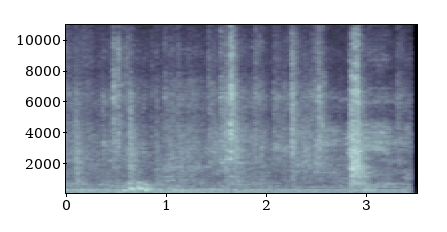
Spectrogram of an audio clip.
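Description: Jacobin pigeons, large fancy birds kept in a loft, coo in low repeated throaty calls through a steady background, with a few brighter bird calls and wing or cage sounds breaking through.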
